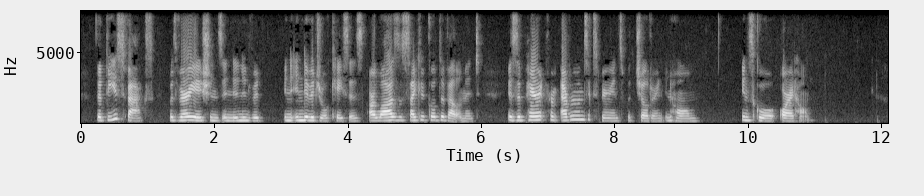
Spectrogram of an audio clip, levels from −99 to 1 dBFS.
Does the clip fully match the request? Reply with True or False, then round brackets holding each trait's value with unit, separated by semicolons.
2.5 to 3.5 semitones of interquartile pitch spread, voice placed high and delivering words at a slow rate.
True (2.9 semitones; 220 Hz; 125 wpm)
